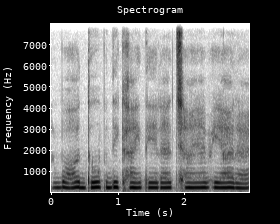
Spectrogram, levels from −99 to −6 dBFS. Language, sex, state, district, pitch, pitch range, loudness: Hindi, female, Bihar, Vaishali, 230 Hz, 230-235 Hz, -13 LUFS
